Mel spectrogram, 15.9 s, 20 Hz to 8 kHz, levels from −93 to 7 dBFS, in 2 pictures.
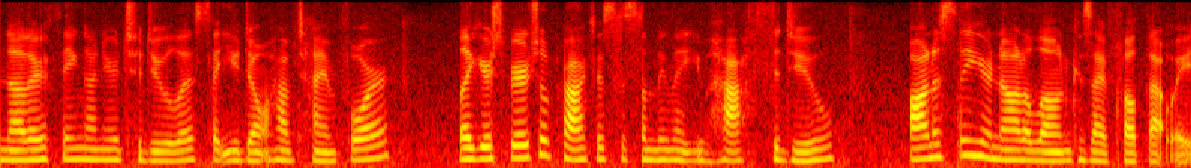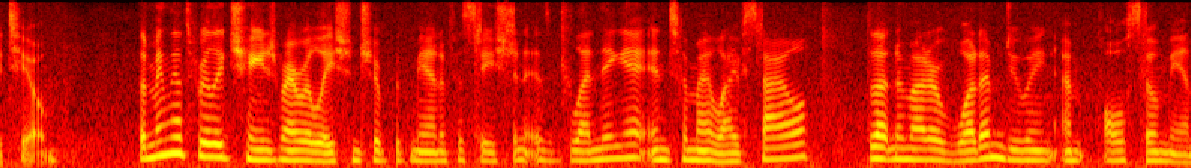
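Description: This speech clip has its room background, about 27 dB below the speech, abruptly go flat and featureless in three pauses: 2.68 to 3.06 s after "don't have time for", 5.04 to 6.40 s between "is something that you" and "you're not alone because", and 8.36 to 8.86 s after "felt that way too", the first and last dropping about 2 dB. This is comfort noise in place of the background, likely from discontinuous transmission standing in synthetic noise for the real room sound. Right at 6.38 s, and again from 15.54 to 15.58 s, a sliver of sound vanishes into that steady hiss, sound dropped by the voice detector, which probably mistook the sound for background and stopped sending. From 11.10 to 11.36 s and 12.46 to 13.74 s the speech turns choppy, with holes where sound is replaced, sound chopped by the voice detector likely toggling transmission. Nothing is heard above 8 kHz, consistent with the wideband call codec.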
